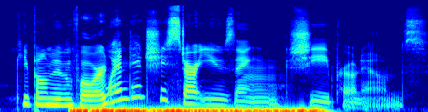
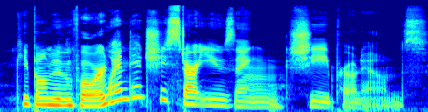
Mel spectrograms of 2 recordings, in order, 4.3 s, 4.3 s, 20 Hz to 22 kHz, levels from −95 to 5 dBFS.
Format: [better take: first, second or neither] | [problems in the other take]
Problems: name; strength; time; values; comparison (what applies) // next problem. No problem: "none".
second | low rumble; noticeable; from 0.5 to 3 s; 15 dB below the speech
